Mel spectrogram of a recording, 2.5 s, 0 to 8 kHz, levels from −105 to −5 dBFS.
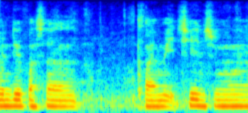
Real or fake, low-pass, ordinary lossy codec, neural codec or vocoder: fake; none; none; codec, 16 kHz, 8 kbps, FreqCodec, smaller model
